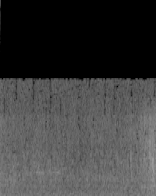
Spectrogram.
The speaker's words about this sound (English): Well, here in Salt Hill, on a bright April morning, we are on the seafront, hearing the white waves lapping against the shore and thinking of the ocean stretching as far as the Americas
